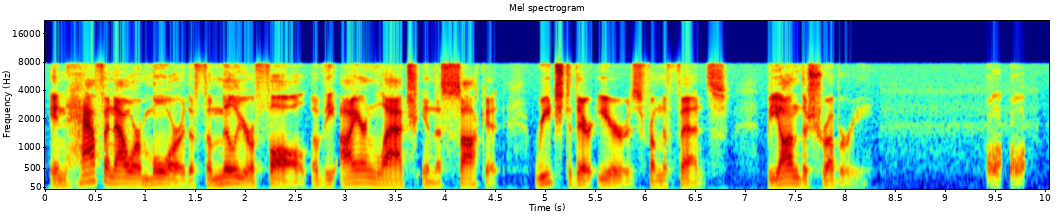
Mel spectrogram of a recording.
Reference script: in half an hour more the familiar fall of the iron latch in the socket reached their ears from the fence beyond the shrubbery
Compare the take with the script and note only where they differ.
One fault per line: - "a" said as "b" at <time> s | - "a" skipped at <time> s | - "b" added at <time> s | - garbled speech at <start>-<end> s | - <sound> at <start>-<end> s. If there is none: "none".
- laugh at 9.4-9.8 s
